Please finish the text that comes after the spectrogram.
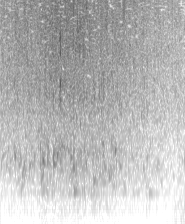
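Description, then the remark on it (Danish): Water, an ingredient for making paper from wood fibres, trickles steadily with a soft, bubbling babble, continuous for a couple of seconds, with no voices. “Så her kommer den anden vigtige ingrediens ind i billedet, nemlig vand.”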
